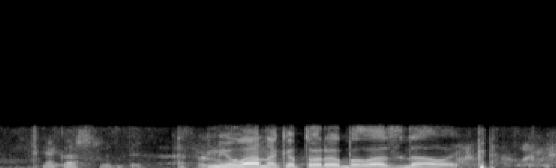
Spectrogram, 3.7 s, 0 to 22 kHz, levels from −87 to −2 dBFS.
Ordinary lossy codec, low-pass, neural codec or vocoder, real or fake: Opus, 32 kbps; 5.4 kHz; codec, 16 kHz, 2 kbps, X-Codec, HuBERT features, trained on LibriSpeech; fake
